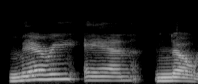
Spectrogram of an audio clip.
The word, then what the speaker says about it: Mary Ann Noe: just doing it four novels at the door Mary Ann Noe did I pronounce that right you bet yes Marianne and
